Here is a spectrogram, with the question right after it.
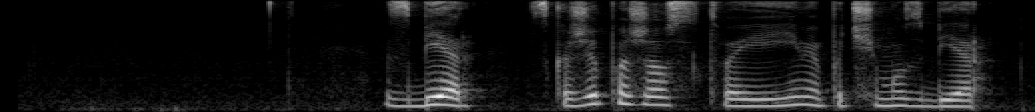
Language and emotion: Russian, neutral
